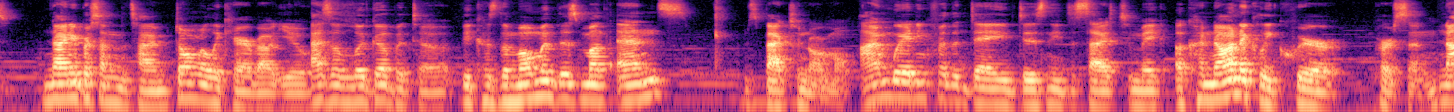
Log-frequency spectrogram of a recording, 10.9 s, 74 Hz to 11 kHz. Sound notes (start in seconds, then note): 5.3 snaps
